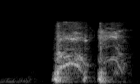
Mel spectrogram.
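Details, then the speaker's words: Two quick, fairly loud adult coughs with sharp onsets and a slightly harsh, throaty quality in a small room. "just in time to hear the cough anyhow um thank you mayor"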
